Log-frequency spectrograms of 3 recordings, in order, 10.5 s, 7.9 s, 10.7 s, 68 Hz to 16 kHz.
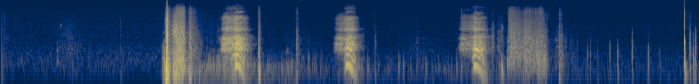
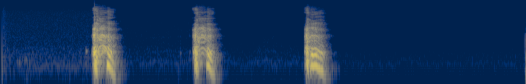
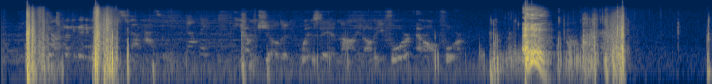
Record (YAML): exhalation_length: 10.5 s
exhalation_amplitude: 29204
exhalation_signal_mean_std_ratio: 0.24
three_cough_length: 7.9 s
three_cough_amplitude: 29204
three_cough_signal_mean_std_ratio: 0.25
cough_length: 10.7 s
cough_amplitude: 29204
cough_signal_mean_std_ratio: 0.25
survey_phase: beta (2021-08-13 to 2022-03-07)
age: 45-64
gender: Male
wearing_mask: 'No'
symptom_none: true
smoker_status: Ex-smoker
respiratory_condition_asthma: false
respiratory_condition_other: false
recruitment_source: REACT
submission_delay: 3 days
covid_test_result: Negative
covid_test_method: RT-qPCR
